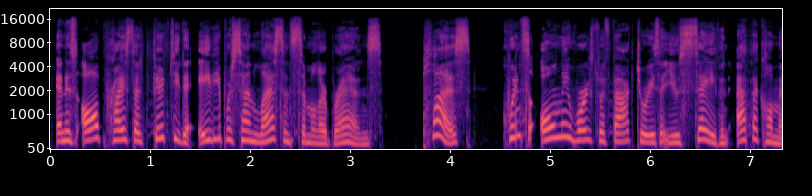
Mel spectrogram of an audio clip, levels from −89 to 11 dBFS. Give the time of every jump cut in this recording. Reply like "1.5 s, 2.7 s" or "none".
none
